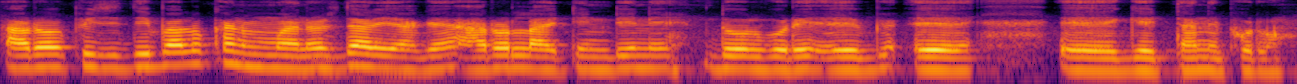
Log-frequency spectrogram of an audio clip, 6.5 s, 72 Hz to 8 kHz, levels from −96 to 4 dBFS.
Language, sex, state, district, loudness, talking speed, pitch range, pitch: Chakma, male, Tripura, West Tripura, -17 LUFS, 155 wpm, 160-185 Hz, 170 Hz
